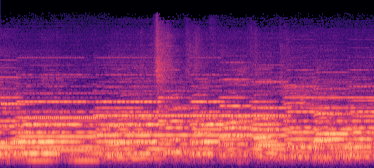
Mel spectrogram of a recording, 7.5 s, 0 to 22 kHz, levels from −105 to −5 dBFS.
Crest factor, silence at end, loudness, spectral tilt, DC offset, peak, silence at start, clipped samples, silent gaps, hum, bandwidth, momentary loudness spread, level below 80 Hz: 14 dB; 0 s; -21 LUFS; -5.5 dB/octave; under 0.1%; -8 dBFS; 0 s; under 0.1%; none; none; 14.5 kHz; 5 LU; -80 dBFS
